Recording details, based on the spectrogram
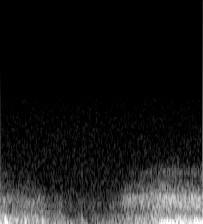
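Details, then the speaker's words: Low-pitched, rumbling, snore-like breath sounds from the chest: rhonchi from secretions in large airways, as seen in bronchitis. "in large Airways as seen in bronchitis"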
